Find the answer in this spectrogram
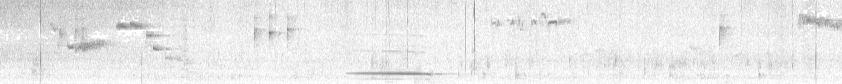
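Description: Small birds chirping in short, high calls, with one louder held call about halfway through. A few light knocks as stuffed quinces are set down in a cast-iron pan.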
